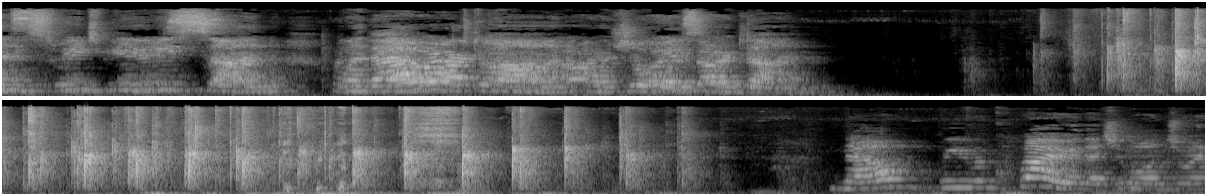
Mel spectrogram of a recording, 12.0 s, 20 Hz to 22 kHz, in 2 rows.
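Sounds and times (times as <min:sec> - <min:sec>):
small group clapping: 0:05.0 - 0:09.8.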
